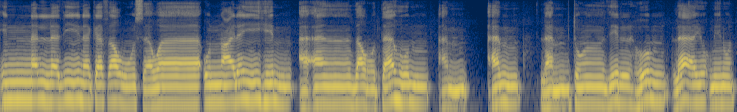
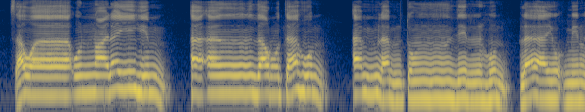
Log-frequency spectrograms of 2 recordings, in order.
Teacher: Jangan pula diputus aliran suara mimnya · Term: izhar syafawi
